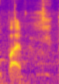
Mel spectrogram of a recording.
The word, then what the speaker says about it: प्रातः: देखिए त के बाद ह का उच्चारण हो रहा है।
